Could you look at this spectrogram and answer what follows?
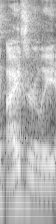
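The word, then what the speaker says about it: Isserley: It takes place in Iserly's mind, which I'm glad your pronunciation in your head is the same. Yours was Iserly. Was Iserly, and well, mine was,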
